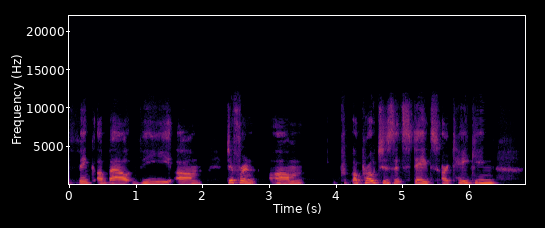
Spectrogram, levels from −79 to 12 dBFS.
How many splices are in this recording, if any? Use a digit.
0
